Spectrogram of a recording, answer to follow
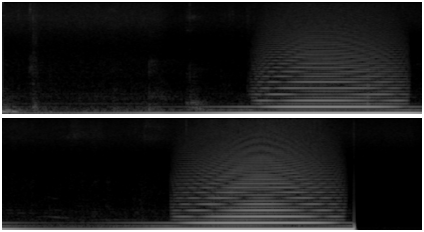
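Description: Loud electrical hum through the hall's sound system, a low buzz rich in overtones. It swells up twice and cuts off suddenly near the end.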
